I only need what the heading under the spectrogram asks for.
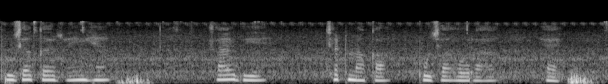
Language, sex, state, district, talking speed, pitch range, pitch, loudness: Hindi, female, Bihar, Kaimur, 130 wpm, 185-210 Hz, 200 Hz, -18 LUFS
